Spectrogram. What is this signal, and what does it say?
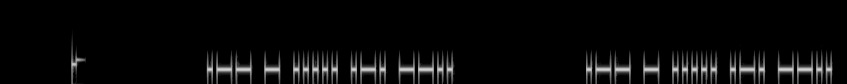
Morse code, heard as a keyed tone, about 25 wpm, 700 Hz. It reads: WT5RZ WT5RZ
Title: Call Signs Repeated 3x - 25wpm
